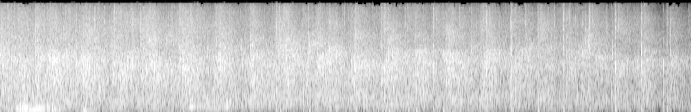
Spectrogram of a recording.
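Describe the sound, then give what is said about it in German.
An audience at an English–German bilingual service applauds for Jesus after a prayer, with dense, sustained clapping from many hands and no talking, holding at a fairly even loudness for several seconds before easing slightly. “Let's put our hands together for Jesus.”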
